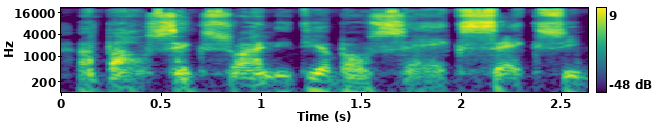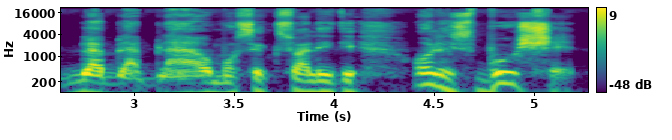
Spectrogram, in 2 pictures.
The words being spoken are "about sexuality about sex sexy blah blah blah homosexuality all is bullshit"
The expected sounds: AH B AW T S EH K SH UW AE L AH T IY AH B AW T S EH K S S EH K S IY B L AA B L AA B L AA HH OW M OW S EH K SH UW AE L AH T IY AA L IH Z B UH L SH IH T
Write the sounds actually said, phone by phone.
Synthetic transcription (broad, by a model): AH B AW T S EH K S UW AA L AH T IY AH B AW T S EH K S S EH K S IY B L AA B L AA B L AA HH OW M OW S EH K S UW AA L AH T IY AA L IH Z B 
